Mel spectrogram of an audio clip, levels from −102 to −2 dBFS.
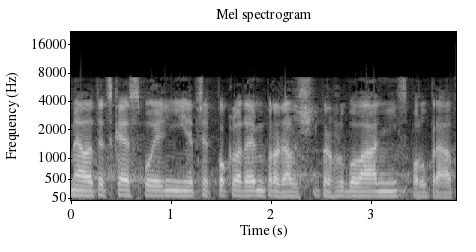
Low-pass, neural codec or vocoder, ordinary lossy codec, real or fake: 7.2 kHz; codec, 16 kHz, 16 kbps, FunCodec, trained on Chinese and English, 50 frames a second; AAC, 48 kbps; fake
